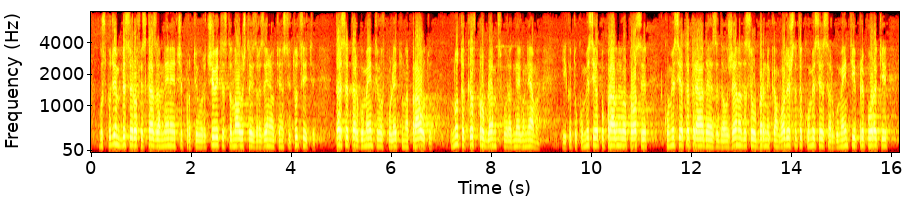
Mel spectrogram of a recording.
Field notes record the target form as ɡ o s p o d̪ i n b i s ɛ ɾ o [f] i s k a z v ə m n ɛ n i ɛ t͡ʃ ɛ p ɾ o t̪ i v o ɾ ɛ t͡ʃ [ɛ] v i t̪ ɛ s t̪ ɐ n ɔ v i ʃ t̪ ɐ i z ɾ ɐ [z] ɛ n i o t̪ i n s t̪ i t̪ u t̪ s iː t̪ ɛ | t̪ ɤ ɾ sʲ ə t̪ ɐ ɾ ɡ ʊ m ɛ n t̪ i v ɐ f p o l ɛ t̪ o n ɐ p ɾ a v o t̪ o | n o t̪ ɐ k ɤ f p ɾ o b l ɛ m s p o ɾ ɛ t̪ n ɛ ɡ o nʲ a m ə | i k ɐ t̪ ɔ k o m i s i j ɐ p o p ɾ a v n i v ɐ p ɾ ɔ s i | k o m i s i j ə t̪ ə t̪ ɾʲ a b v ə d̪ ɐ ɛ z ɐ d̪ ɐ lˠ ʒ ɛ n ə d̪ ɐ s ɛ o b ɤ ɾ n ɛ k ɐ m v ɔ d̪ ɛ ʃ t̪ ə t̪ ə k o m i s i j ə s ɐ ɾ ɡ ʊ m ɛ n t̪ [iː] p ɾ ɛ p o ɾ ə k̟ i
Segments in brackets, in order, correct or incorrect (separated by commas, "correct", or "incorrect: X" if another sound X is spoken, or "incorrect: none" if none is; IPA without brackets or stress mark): correct, incorrect: i, correct, correct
